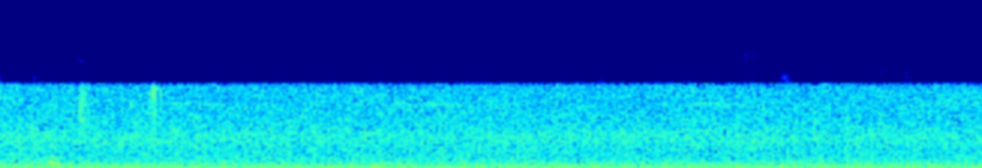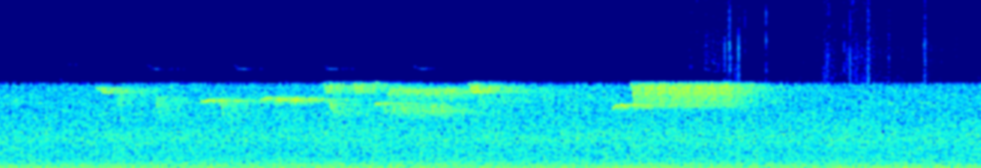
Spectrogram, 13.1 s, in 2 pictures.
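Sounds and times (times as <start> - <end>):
microphone hiss: 0.0 - 13.0
songbird whistling thin notes: 7.2 - 10.0, 10.6 - 11.7.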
